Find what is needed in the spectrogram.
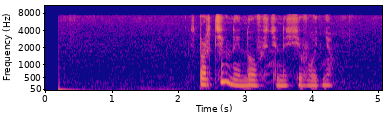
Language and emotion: Russian, neutral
